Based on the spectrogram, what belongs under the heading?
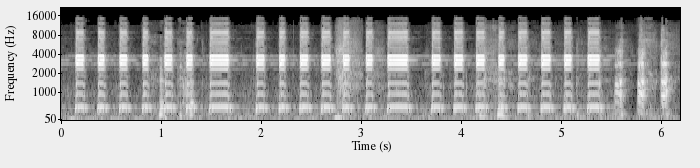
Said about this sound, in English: So, remember, they're all current chart hits. I'll give you a point for each one if you get it right. So, are you ready for the first one? Here's me on my camp scooter horn. But what chart hit is this, everybody?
